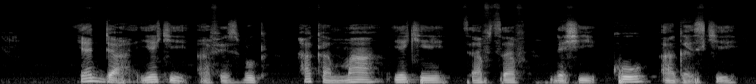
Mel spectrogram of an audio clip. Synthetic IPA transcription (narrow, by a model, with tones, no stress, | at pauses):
jɐ˦dːa˨jɐ˦kʲeː˨ʔa̰˨ɸɛ˨s̬bʊ˦˨k | ha˦kɐ˨mːa˦jɐ˦kʲʰeː˨sʼɐ˦ɸsʼɐ˦ɸda˨ʃi˦kʷʰo˦ʔa˨ɡɐ˨skʲʰeː˦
